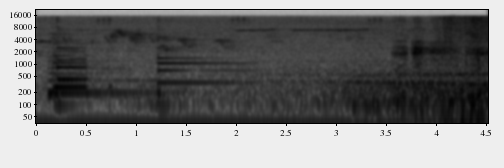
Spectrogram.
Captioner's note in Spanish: Canto de pájaros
